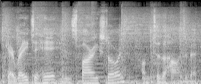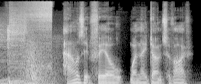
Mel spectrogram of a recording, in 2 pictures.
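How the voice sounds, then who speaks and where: A man with a very deep, low voice speaks at a moderate pace. His pitch swings very widely, with music in the background. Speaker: podcast host, life coach. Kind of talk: podcast trailer intro.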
